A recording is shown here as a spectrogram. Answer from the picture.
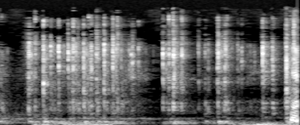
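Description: Typing on a computer keyboard: a quick run of keystrokes, a short pause about two seconds in, then another run.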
